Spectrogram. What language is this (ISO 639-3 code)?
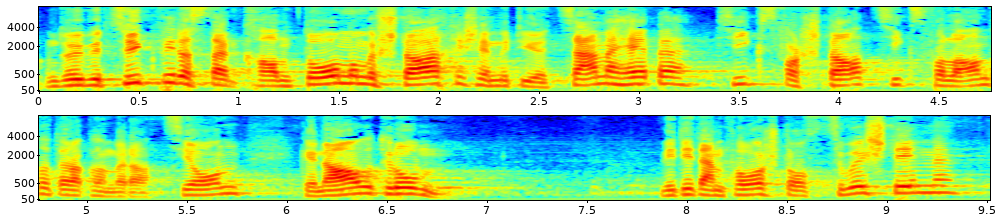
gsw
